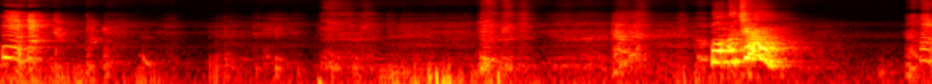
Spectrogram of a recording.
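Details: Adult (daddy) sneezes loudly and explosively while a baby bursts into giggles and laughter; ordinary sneeze.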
